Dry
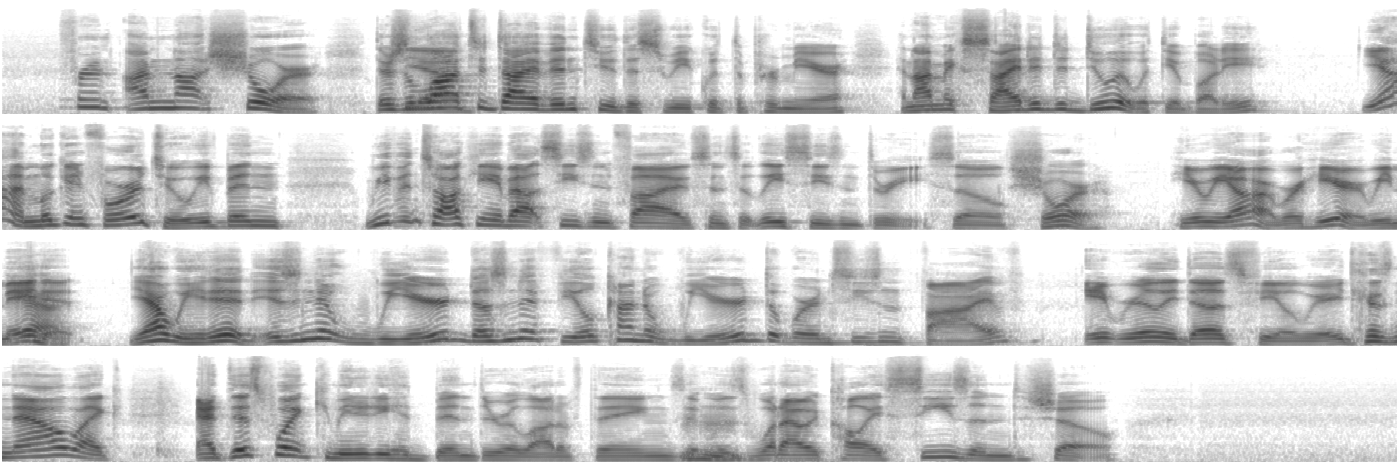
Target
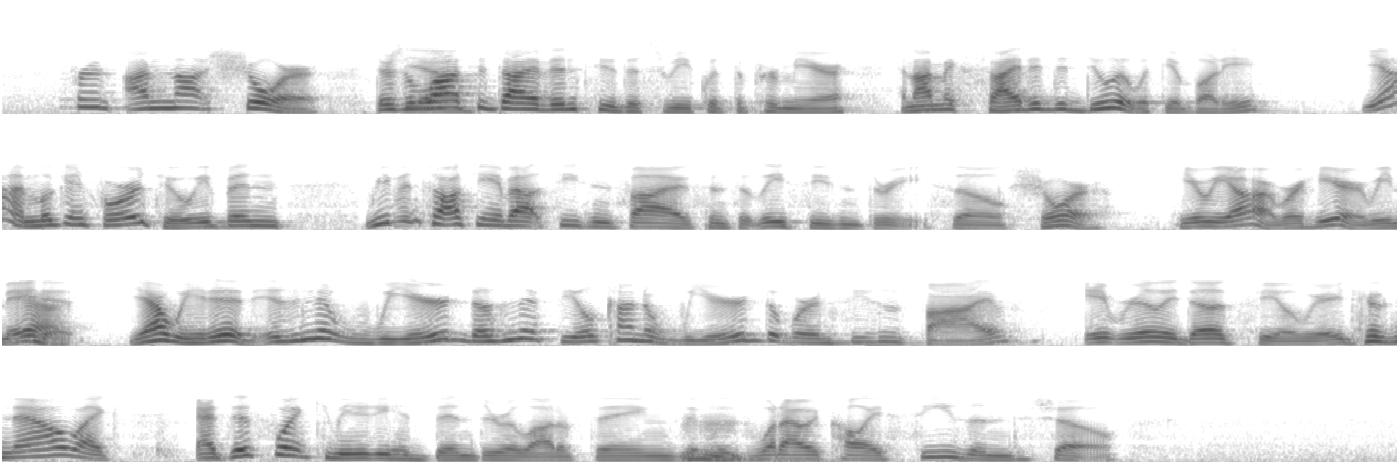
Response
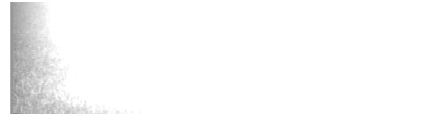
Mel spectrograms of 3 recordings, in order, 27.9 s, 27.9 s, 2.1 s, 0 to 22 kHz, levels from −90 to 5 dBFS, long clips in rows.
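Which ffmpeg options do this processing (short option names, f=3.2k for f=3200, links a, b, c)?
-af "lowpass=f=1.3k:w=0.5412,lowpass=f=1.3k:w=1.3066,lowshelf=f=130:g=6.5,volume=-7dB"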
